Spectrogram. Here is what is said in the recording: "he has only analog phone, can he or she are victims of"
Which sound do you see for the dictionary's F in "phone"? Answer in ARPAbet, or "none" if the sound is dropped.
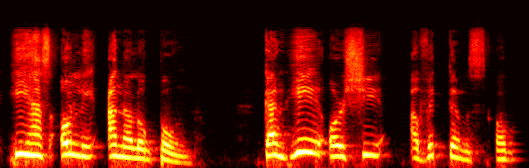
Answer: P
